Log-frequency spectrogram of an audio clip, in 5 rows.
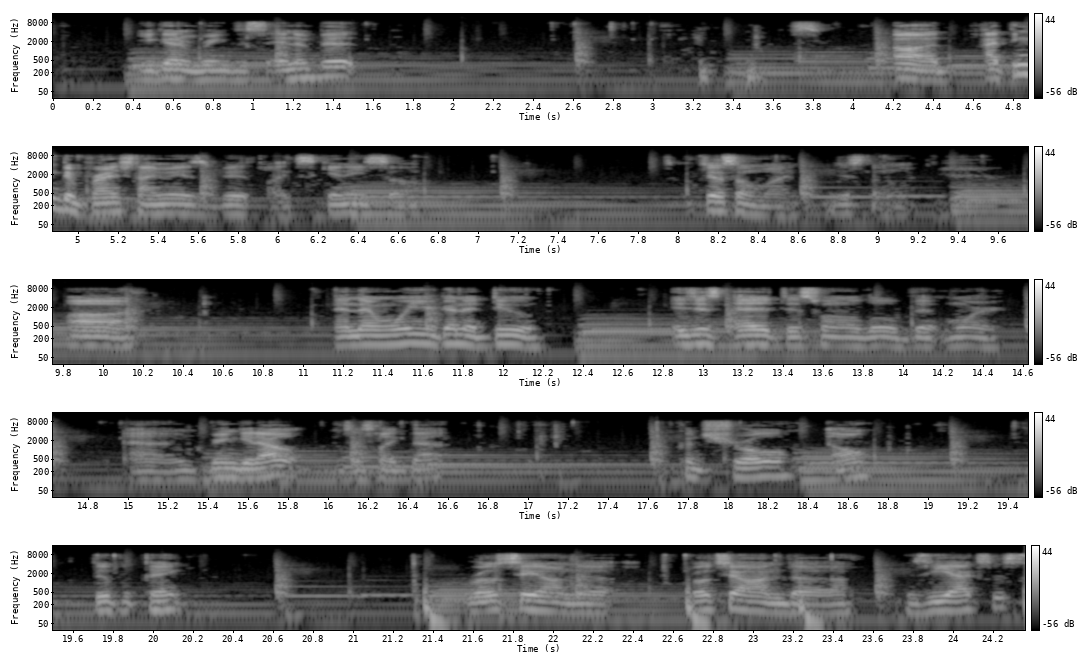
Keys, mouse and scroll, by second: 0.0 g, 1.4 click, 2.0 b, 2.9 click, 4.0 v, 5.0 ctrl+z, 6.4 b, 7.2 g, 8.4 z, 9.2 b, 10.3 g, 12.0 click, 12.4 b, 13.3 g, 15.2 scroll down 2, 15.7 z, 16.7 middle click, 17.6 ctrl+l, 18.7-19.2 scroll up 2, 19.2 shift+d, 20.1 r, 22.8 r.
